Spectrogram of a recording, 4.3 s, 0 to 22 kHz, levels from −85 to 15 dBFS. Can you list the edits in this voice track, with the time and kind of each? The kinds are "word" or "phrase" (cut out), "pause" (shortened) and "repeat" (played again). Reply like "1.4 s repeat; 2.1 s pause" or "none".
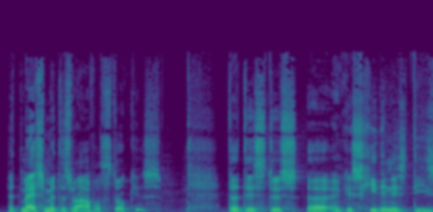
none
